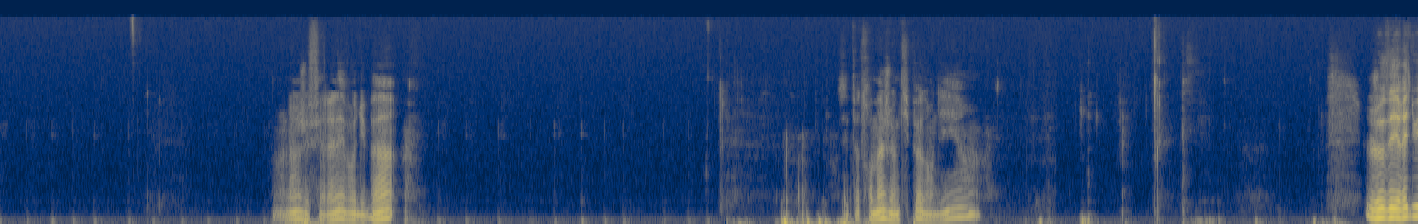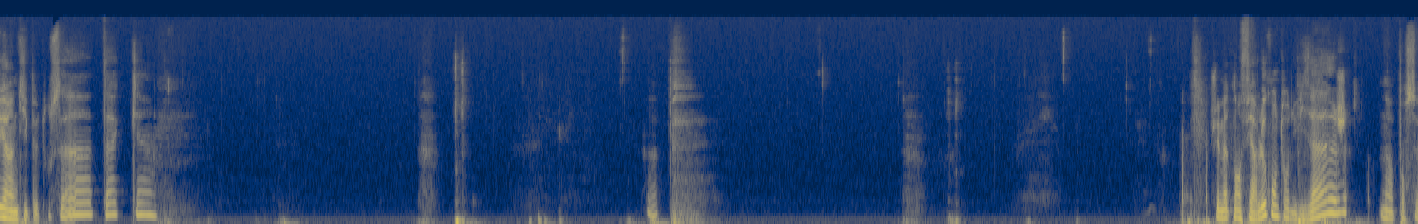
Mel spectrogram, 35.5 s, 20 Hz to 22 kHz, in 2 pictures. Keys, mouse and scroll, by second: 0.0 shift+click, 1.6 shift+click, 4.0 shift+click, 5.4 shift+click, 8.3 shift+click, 10.2 F1, 11.2-13.0 drag, 13.5 KP_Subtract, 14.1 click, 14.7 click, 16.0 click, 18.0-19.9 ctrl+drag, 20.3 ctrl+click, 21.5-23.1 ctrl+drag, 23.4 ctrl+KP_Add, 23.9 ctrl+click, 24.7 click, 26.3-29.1 ctrl+drag, 29.7 KP_Add, 30.1 click, 31.1-32.4 drag, 34.0 F6.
